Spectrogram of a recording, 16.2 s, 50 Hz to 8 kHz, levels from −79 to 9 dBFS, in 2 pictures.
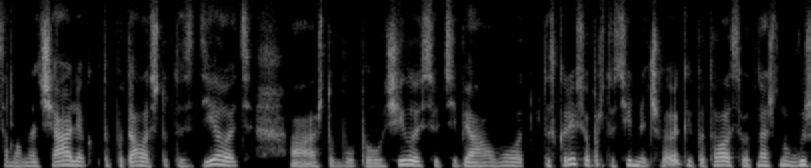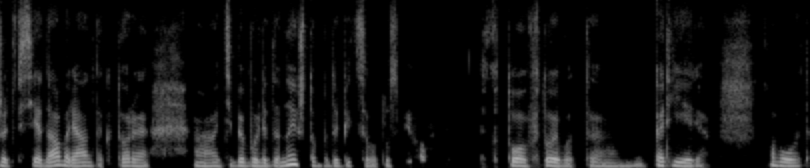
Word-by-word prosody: самом 165 -3 -5
начале, 180 +4 +5
как-то - - -13
пыталась 175 0 +1
что-то 155 - -5
сделать, 180 +5 +2 0.4
а, 155 - 0
чтобы 155 -1 -6
получилось 180 +7 +2
у - - -4
тебя. 165 -3 0
Вот. 165 0 -3 0.2
Ты, 185 - -2
скорее 205 +7 +3
всего, 215 -4 0
просто 205 -1 -7
сильный 190 -6 +1
человек 185 - 0
и 195 - -2
пыталась, 190 +4 +1
вот, - - -3
знаешь, 185 -2 0
ну, 200 -4 0
выжать 175 -4 +3
все, 165 - +1
да, 160 +6 +3
варианты, 160 -2 0
которые, 160 -2 -3 0.4
а, 155 -1 -3
тебе 165 +3 -1
были 155 -1 0
даны, 165 +10 +5
чтобы 165 -6 -6
добиться 155 - -5
вот 75 - -9
успехов - - -10 0.5
в - - -16
той, 165 -1 +4
в - - -10
той 170 -2 +4
вот, 155 - -5 0.2
э, 150 - -4 0.5
карьере. 175 -4 0 0.6
Вот. 160 -5 0
165 Hz, 165 wpm, -25 LUFS, 155-190 Hz, 0.6 s, начале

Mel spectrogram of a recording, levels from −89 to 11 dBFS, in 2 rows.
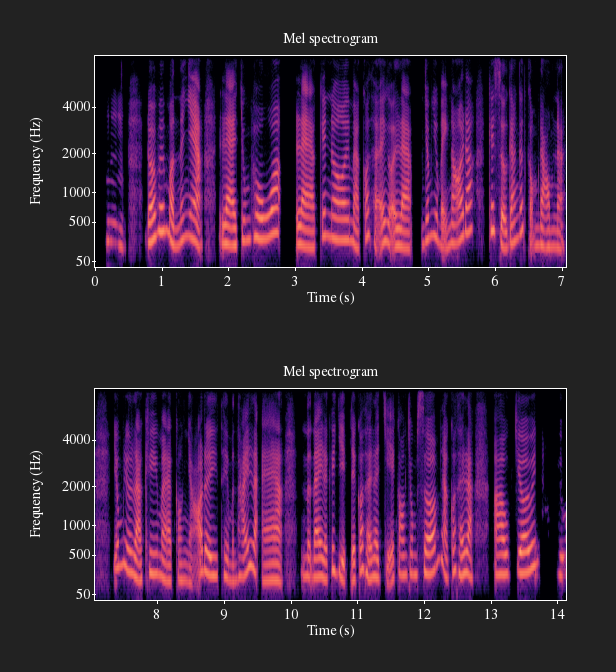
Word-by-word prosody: Ừm. 250 -2 -11 0.4
Đối 250 +4 +5
với 370 +3 +3
mình 245 - +1
á 260 - -2
nha, 280 -8 +3 0.3
là 220 -2 +4
Trung 265 +5 -5
thu 290 0 +2
á, 355 +1 +5 0.2
là 200 -4 +3
cái 315 +12 -5
nơi 275 -3 +2
mà 230 -7 -1
có 290 +11 -4
thể, 245 -6 -2
gọi 235 -4 0
là, 185 -2 +2 0.2
giống 275 +7 -4
như 315 - -2
bạn 195 - -3
nói 255 +6 +1
đó, 365 +2 +2 0.2
cái 380 - +2
sự 205 - +1
gắn 240 +5 0
kết 370 +3 -2
cộng 210 - -5
đồng 195 -2 -1
nè, 185 - -3 0.3
giống 345 - -2
như 315 -6 0
là 225 -6 +4
khi 260 +4 -3
mà 205 -6 0
còn 190 +1 -7
nhỏ 175 +10 -1
đi 250 -4 +3
thì 225 - -4
mình 180 -1 -8
thấy 235 +9 0
là, 190 - 0 0.3
n - - -6
đây 225 0 +4
là 200 - +1
cái 300 - -1
dịp 200 -9 -1
để 195 - +1
có 300 - 0
thể 205 - +1
là 225 0 +2
trẻ 205 -2 -4
con 245 0 -2
trong 255 -1 -5
xóm 265 +3 +4
nè, - - +1
có 285 - -3
thể 255 -3 +1
là, 270 - +4 0.3
a, 250 - +2 0.2
chơi 275 0 +4
với 330 +4 +2 0.3
nhau 240 -2 -5
250 Hz, 265 wpm, -20 LUFS, 210-285 Hz, 0.4 s, Đối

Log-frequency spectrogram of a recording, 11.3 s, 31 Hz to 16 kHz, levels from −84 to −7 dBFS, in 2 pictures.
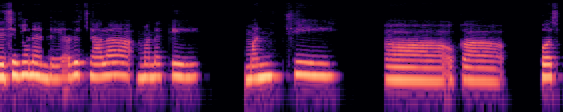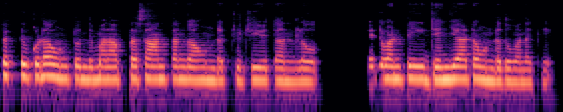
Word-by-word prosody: నిజమేనండి. 230 -2 +4
అది 240 +3 +3
చాలా 225 +2 +1 0.3
మనకి 225 +1 -1 0.7
మంచి 225 +3 +1 0.9
ఆహ్, 185 -1 0
ఒక 185 - -26 0.8
పర్స్‌పెక్టివ్ 220 +1 +2
కూడా 225 +1 +4
ఉంటుంది. 195 -1 0
మన 190 - +1 0.2
ప్రశాంతంగా 195 -1 0
ఉండొచ్చు 180 0 -3
జీవితంలో, 175 -2 -1 0.6
ఎటువంటి 200 0 +1 0.2
జంఝాటం 195 +1 +4
ఉండదు 175 -1 0
మనకి. 165 -1 -8
195 Hz, 95 wpm, -24 LUFS, 185-220 Hz, 0.9 s, నిజమేనండి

